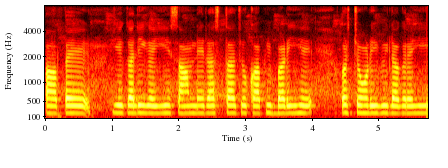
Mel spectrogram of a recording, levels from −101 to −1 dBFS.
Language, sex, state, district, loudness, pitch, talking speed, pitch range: Hindi, female, Bihar, Gopalganj, -19 LUFS, 195 Hz, 190 wpm, 190-195 Hz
